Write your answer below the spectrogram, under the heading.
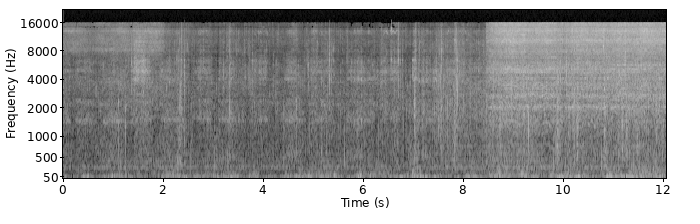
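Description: Mountain bike riding over a dirt trail: wind rumbling on the microphone, with scattered knocks and rattles from the bike. A hiss grows louder about eight and a half seconds in.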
